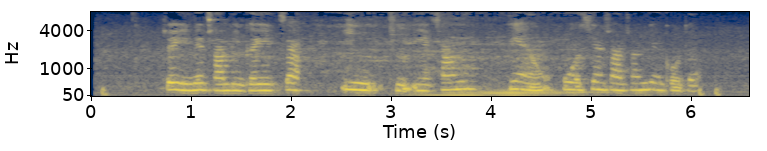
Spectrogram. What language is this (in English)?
Chinese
